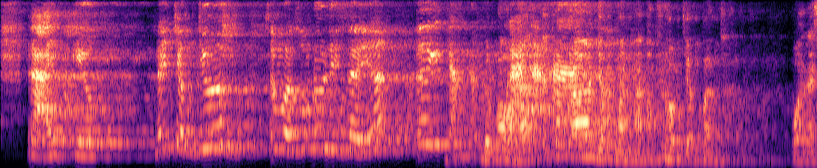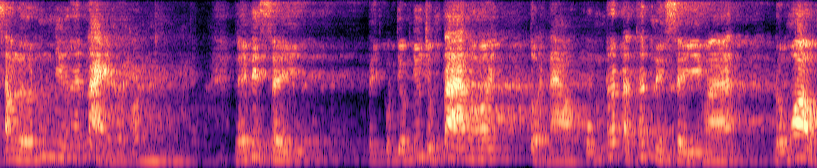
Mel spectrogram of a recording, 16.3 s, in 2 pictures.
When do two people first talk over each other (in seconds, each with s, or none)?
4.8 s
